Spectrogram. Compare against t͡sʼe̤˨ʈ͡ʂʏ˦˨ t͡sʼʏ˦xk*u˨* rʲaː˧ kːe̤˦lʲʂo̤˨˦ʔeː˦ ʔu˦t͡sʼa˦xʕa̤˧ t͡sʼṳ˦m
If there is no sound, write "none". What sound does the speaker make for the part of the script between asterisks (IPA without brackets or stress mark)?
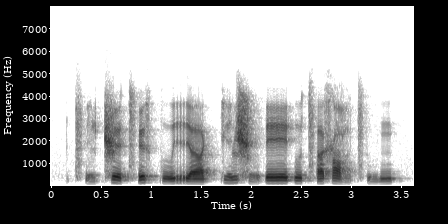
u˨˦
